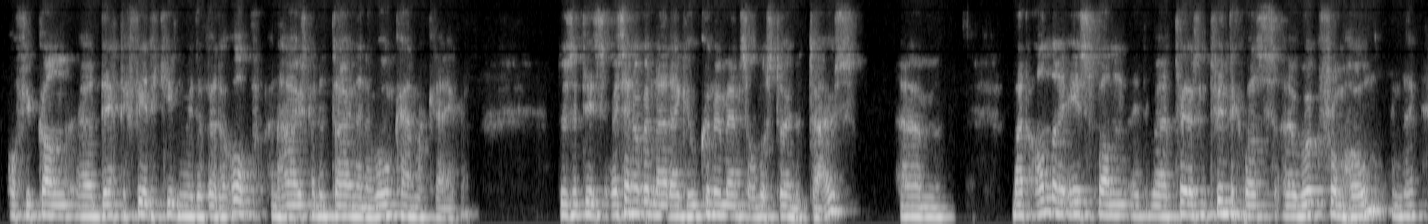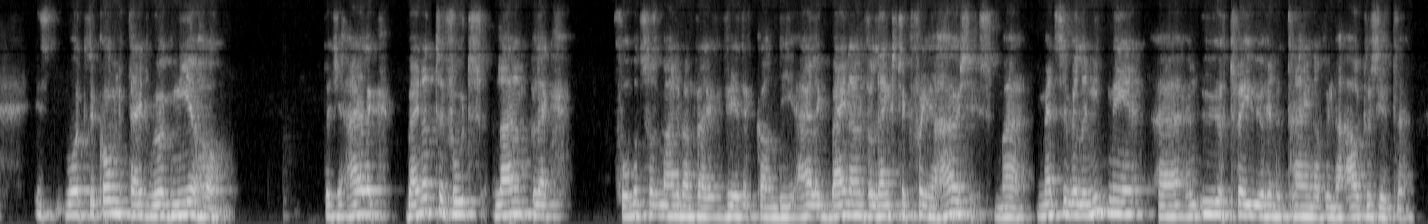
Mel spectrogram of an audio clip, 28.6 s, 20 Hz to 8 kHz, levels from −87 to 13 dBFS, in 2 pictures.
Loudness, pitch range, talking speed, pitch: -13 LUFS, 135-155 Hz, 195 wpm, 145 Hz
